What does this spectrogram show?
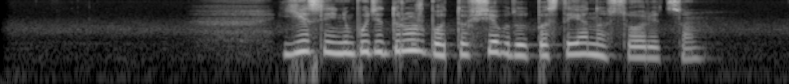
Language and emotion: Russian, sad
